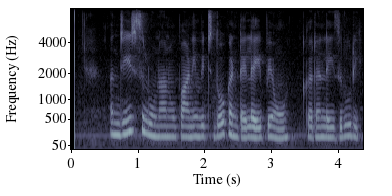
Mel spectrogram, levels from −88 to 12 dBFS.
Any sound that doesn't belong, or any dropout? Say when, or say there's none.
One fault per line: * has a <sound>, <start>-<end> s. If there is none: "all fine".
all fine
